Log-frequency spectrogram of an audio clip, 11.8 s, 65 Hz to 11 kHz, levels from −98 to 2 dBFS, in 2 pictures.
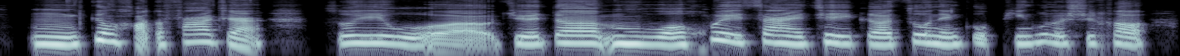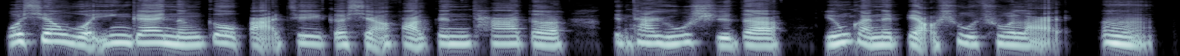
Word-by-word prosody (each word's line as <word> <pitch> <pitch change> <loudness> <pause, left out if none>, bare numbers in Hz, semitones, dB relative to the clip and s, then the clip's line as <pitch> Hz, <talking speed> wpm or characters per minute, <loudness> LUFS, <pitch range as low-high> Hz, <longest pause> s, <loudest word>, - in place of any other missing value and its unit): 嗯， 195 -2 +3
更 250 +6 +2
好 215 - -1
的 190 - -4
发 235 +4 0
展。 210 -2 -1 0.3
所 210 +1 -1
以 215 0 +2
我 135 - 0
觉 195 -1 0
得， 215 0 +3
嗯， 200 -1 +3
我 185 0 +2
会 260 +4 0
在 220 -3 +1
这 205 +1 -1
个 190 -2 -1
做 225 +5 -2
内 190 -2 +1
部 195 - -5
评 200 0 -5
估 235 - -3
的 205 - -1
时 205 0 -6
候， 195 -4 0 0.2
我 240 - +4
想 250 +1 +3
我 180 -4 +2
应 225 +1 +1
该 225 0 +5
能 185 -2 +2
够 210 -2 0
把 180 -2 0
这 200 0 -4
个 185 -1 -2
想 190 - -2
法， 175 -6 +1
跟 200 +3 -1
他 200 -1 -2
的 185 -3 -1 0.2
跟 220 - -7
他 210 0 +1
如 205 +2 +1
实 175 -7 -1
地、 170 -2 +3 0.2
勇 200 +4 +3
敢 205 -7 0
地 185 - +2
表 180 -1 0
述 195 +1 -3
出 195 0 -4
来， 180 - -1 0.2
嗯。 205 -2 +3
200 Hz, 270 characters per minute, -20 LUFS, 185-220 Hz, 0.3 s, 该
